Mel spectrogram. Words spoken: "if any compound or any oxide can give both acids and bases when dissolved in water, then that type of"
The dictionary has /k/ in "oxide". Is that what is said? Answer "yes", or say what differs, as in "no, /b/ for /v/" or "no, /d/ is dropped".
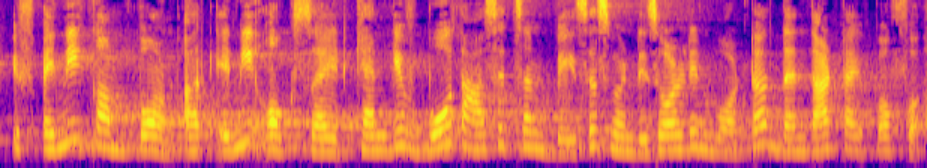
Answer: yes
